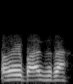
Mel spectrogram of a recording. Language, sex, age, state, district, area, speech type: Goan Konkani, female, 30-45, Goa, Quepem, rural, conversation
